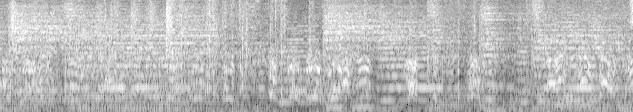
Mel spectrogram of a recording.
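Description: Hunting dogs in an animated series bark and yip in quick, overlapping bursts while chasing a fox, loud and busy over a continuous musical score.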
